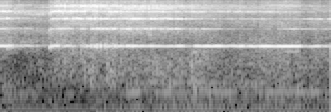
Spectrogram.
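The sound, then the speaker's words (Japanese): Railway train sound with a steady, loud tonal whine or horn-like drone holding a constant pitch throughout, over a continuous rumbling background, with no voices. “鉄旅音旅は毎週こんな鉄道の音で盛り上がります”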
